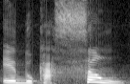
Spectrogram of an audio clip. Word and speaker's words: educação: pronunciado com mais ênfase na palavra educação a gente coloca mais ênfase lá na última sílaba são educação e todas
